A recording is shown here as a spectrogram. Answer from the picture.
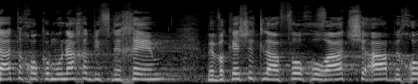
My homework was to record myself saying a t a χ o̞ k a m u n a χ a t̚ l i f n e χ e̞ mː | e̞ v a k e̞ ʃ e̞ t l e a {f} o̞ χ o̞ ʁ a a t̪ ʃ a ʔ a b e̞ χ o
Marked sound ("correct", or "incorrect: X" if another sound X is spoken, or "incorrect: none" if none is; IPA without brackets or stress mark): correct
